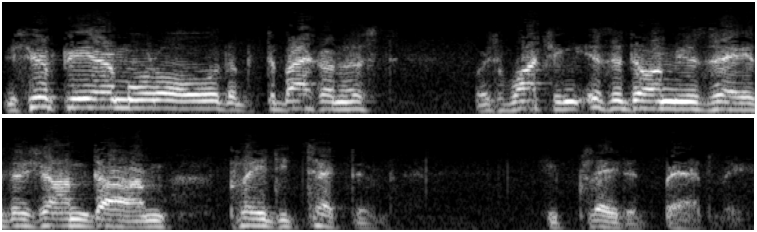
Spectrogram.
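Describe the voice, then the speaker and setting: Male actor as formal detective narrator, husky mid-pitched voice, dry, condescending, measured, radio drama, muffled old recording. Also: close to an everyday voice. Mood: wry, storytelling. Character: composed, wry male French detective.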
